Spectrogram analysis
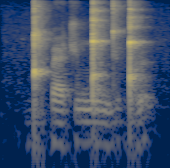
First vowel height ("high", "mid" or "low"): high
